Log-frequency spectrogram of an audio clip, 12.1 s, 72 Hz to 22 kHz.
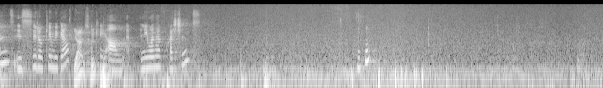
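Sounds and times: steady room hum: 0.0 - 12.0
murmured voice: 1.5 - 2.6
low thumps and knocks: 1.9 - 2.6, 4.4 - 5.7.

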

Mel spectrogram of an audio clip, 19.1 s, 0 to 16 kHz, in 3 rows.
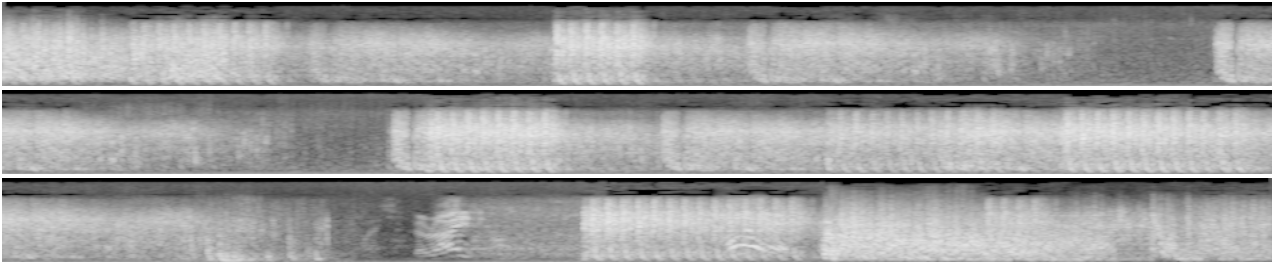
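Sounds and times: machine gun firing bursts: 0.0 - 5.4, 6.0 - 7.7, 8.3 - 14.3, 15.6 - 19.0.

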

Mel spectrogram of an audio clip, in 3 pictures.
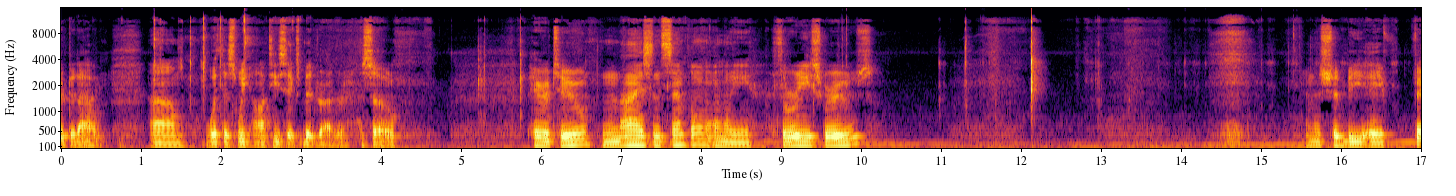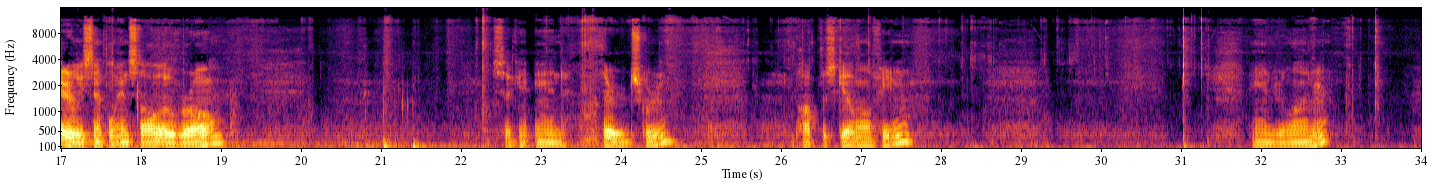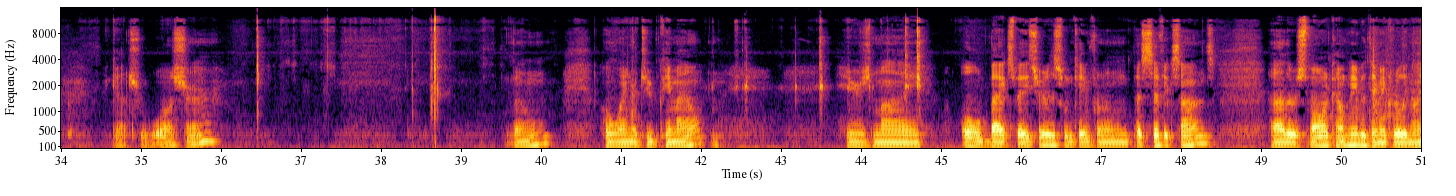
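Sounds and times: handling small steel parts: 10.9 - 18.3, 25.2 - 31.4.

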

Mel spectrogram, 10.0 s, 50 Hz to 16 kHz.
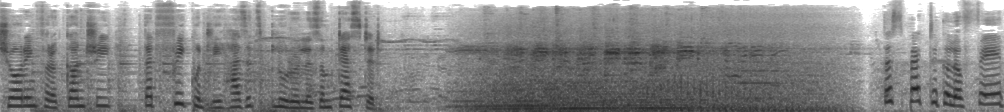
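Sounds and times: motor vehicle engine running: 4.5 - 8.4.

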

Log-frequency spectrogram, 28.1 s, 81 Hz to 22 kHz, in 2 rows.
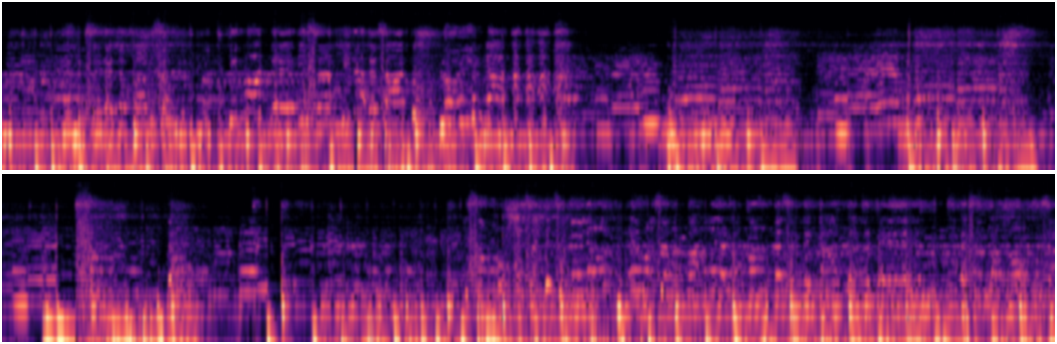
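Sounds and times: dance band music: 0.0 - 28.0.

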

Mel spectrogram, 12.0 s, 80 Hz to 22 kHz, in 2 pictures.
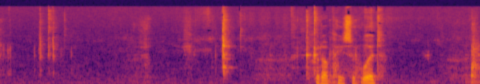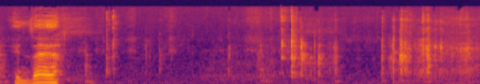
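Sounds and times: string rustling: 7.0 - 12.0.

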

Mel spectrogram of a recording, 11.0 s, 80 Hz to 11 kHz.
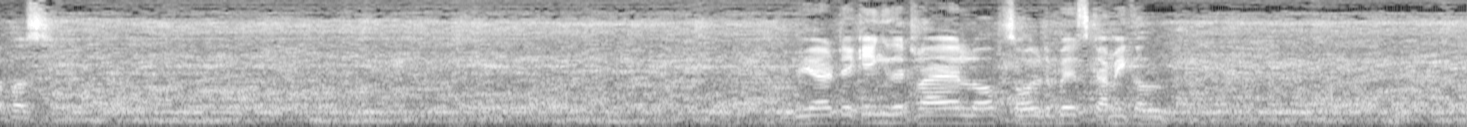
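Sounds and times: blower mechanical whir: 0.0 - 11.0
low hum: 0.0 - 11.0.

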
